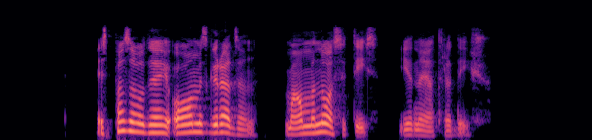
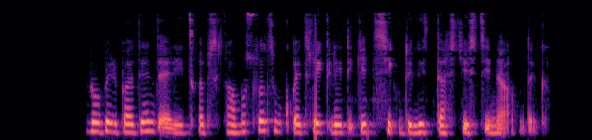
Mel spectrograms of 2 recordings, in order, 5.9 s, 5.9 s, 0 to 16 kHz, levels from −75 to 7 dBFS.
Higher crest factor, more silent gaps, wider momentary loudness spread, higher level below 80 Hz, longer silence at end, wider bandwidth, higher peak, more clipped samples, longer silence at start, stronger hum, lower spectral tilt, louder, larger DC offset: about the same, 18 dB vs 18 dB; first, 2.66-2.84 s, 3.80-3.98 s vs none; first, 16 LU vs 7 LU; about the same, -60 dBFS vs -56 dBFS; first, 1.1 s vs 0.45 s; second, 8 kHz vs 11.5 kHz; about the same, 0 dBFS vs -2 dBFS; neither; first, 1 s vs 0.85 s; neither; about the same, -4.5 dB/octave vs -5.5 dB/octave; about the same, -16 LUFS vs -18 LUFS; neither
